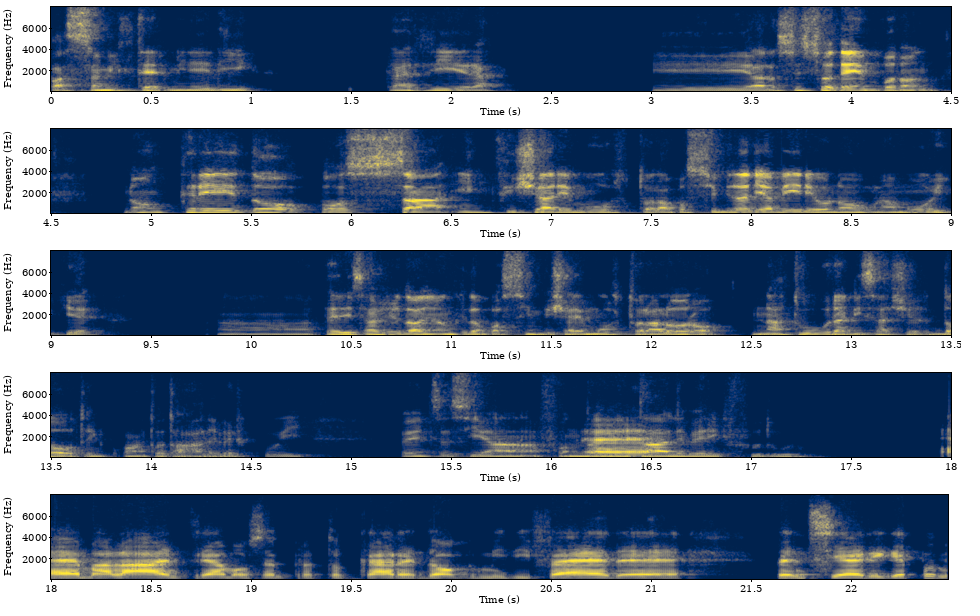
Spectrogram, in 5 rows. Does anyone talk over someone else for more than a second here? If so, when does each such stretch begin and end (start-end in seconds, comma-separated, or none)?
none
